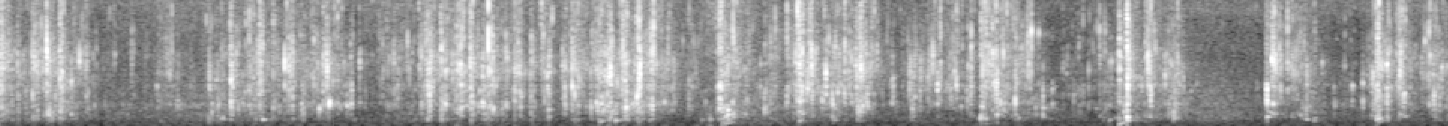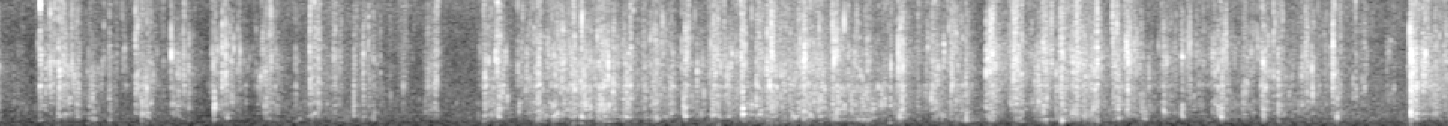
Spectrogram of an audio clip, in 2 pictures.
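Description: Fingers tap and rub on a plastic bottle close up, with crinkly crackles.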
